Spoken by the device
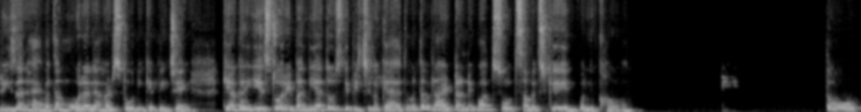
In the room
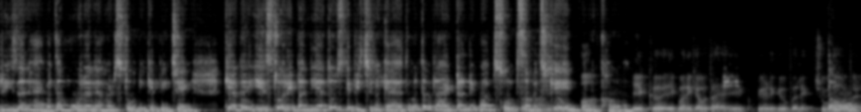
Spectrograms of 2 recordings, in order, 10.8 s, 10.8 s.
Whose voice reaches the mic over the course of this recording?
both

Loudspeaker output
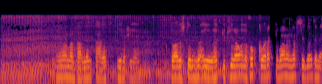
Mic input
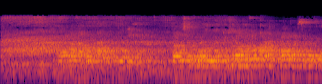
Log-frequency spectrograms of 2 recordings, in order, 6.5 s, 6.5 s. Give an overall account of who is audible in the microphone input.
echo only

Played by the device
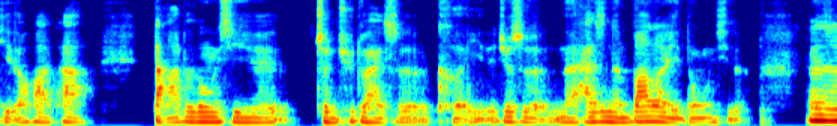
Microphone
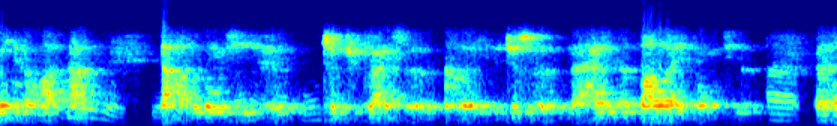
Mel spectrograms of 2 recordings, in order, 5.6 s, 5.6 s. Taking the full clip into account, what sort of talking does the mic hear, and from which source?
both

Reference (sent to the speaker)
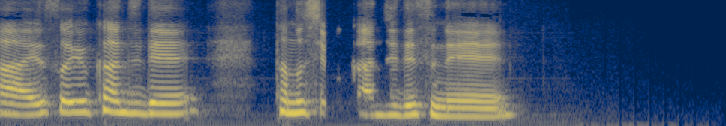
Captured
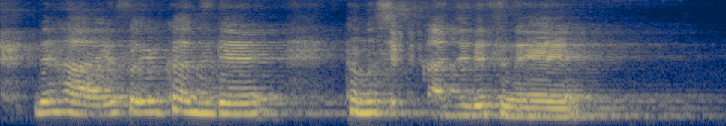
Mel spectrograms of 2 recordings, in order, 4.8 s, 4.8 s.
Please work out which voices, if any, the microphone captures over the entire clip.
echo only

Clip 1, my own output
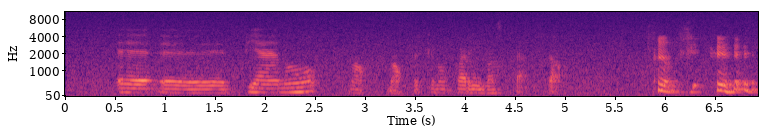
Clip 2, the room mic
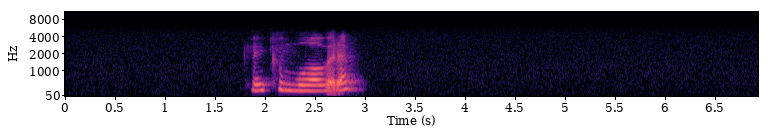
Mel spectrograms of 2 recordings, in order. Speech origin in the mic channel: user only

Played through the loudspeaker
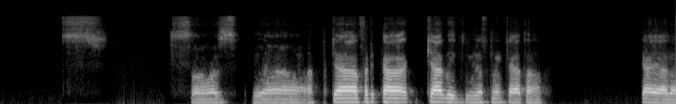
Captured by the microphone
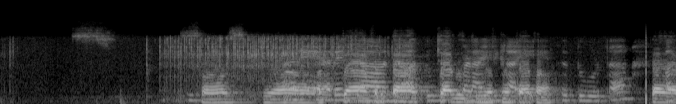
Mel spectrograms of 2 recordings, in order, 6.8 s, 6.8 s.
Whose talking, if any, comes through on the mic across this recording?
both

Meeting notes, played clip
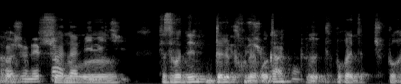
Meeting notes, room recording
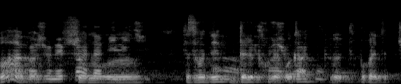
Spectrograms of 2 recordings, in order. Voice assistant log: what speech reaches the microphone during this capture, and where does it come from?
both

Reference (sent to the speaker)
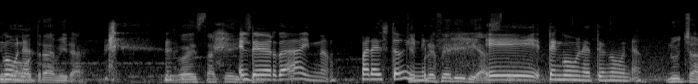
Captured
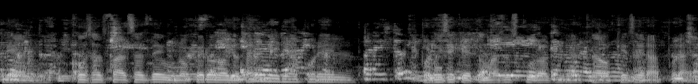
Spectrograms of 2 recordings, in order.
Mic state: both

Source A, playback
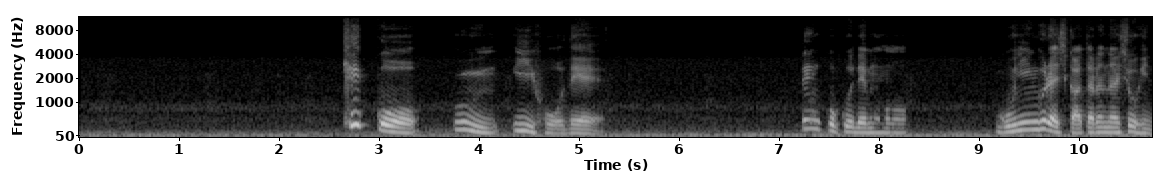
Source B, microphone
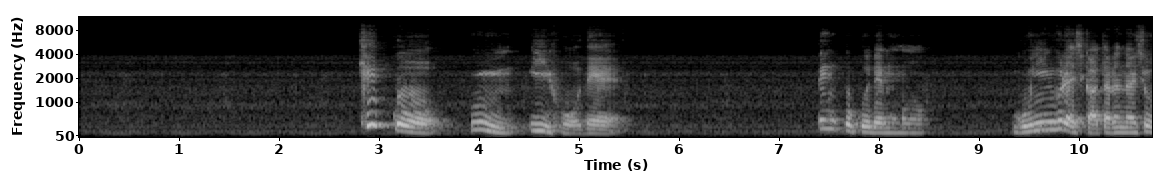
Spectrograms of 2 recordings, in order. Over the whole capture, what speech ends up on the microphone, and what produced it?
echo only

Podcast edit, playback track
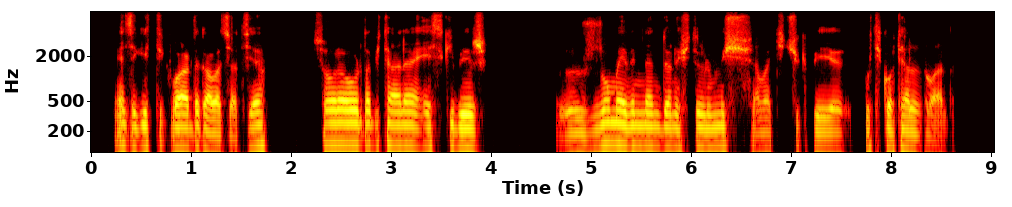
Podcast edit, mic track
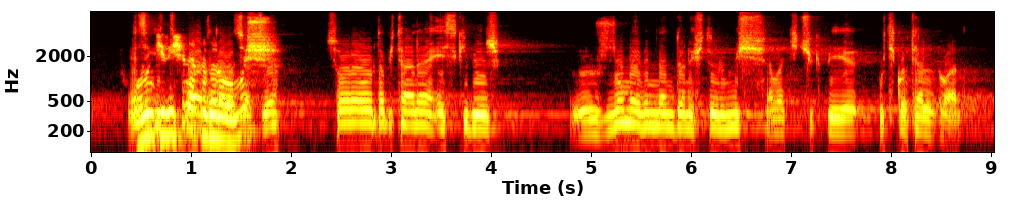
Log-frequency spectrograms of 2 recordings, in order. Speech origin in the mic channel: both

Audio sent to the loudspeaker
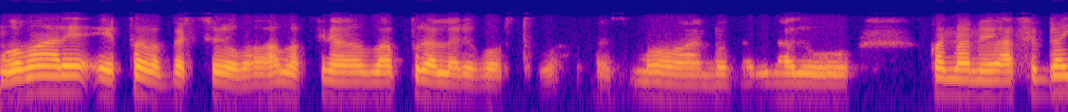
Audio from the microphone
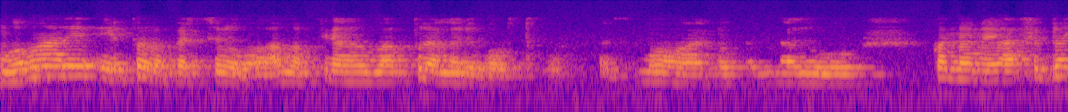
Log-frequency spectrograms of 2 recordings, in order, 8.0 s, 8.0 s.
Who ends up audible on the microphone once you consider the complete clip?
echo only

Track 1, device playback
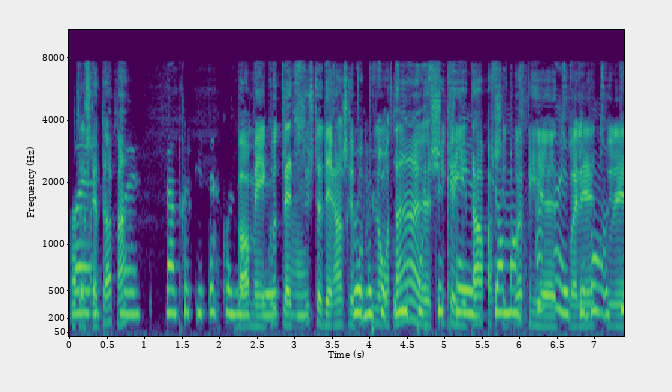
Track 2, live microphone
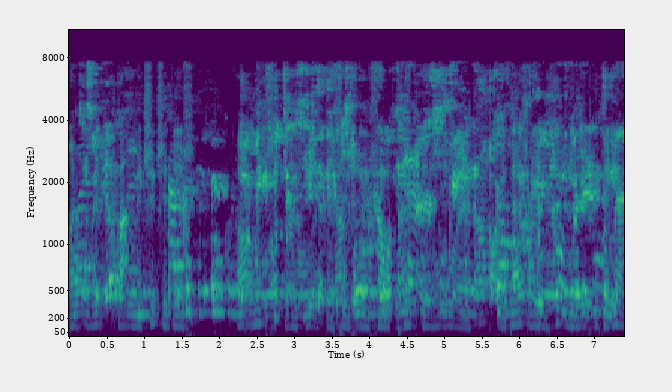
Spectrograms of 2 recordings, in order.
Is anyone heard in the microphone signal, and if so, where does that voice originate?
both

